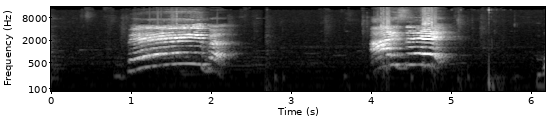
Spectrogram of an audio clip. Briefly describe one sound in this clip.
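A young man calls out loudly through cupped hands.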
